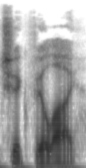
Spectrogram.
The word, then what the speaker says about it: Chick-fil-A: chickfila Inc tkf chickfila a play on the American English pronunciation of filet is an American fast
